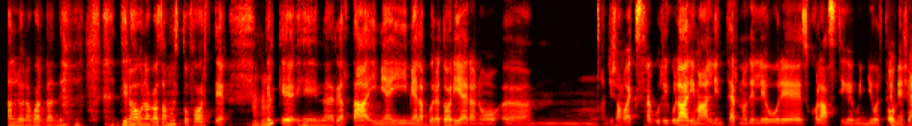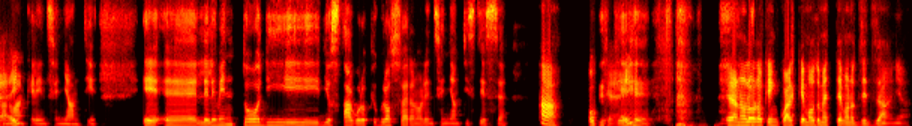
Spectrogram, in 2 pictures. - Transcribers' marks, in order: chuckle; tsk; tapping; "extracurricolari" said as "extracurriculari"; laughing while speaking: "Perché"; chuckle
- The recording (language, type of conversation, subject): Italian, podcast, Come si può favorire l’inclusione dei nuovi arrivati?
- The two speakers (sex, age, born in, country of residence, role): female, 35-39, Italy, Italy, guest; male, 25-29, Italy, Italy, host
